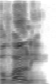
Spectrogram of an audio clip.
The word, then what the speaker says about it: bologna: What I do know is that the word spelled B O L O G N A is pronounced baloney and it has a first name.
